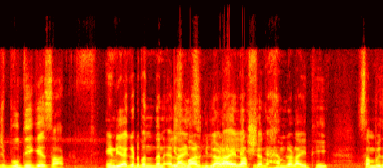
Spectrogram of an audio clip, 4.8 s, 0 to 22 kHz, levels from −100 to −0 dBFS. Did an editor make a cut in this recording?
yes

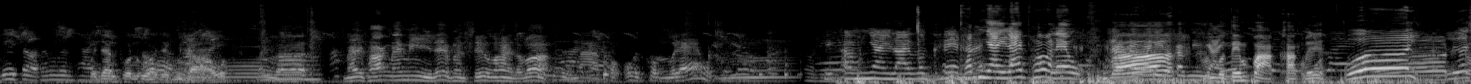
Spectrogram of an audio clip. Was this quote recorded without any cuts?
no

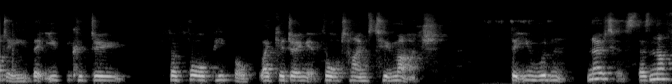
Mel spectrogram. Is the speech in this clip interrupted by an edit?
no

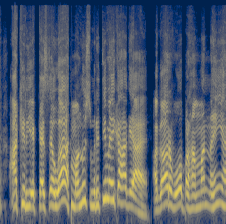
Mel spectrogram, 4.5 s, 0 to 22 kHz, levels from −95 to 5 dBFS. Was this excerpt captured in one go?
no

